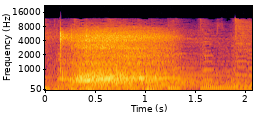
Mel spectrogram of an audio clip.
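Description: Handheld hair dryer switched on and blowing for just over a second to dry water-based varnish on a decoupaged box lid, then cutting off. Background music plays under it and carries on alone after the dryer stops.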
